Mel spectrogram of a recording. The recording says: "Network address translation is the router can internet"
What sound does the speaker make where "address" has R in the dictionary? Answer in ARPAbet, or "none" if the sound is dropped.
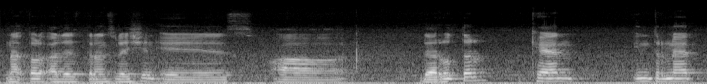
none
